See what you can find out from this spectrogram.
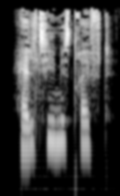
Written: halvtimesdrift

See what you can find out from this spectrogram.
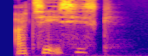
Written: artesisk

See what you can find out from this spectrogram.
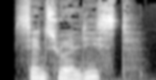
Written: sensualist

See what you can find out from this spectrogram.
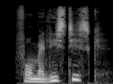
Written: formalistisk

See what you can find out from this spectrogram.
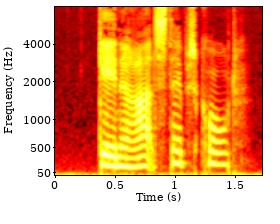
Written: generalstabskort

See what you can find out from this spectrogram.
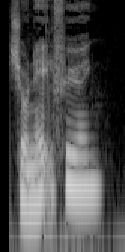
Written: journal

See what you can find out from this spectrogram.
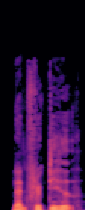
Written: landflygtighed

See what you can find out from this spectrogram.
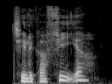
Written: telegrafere

